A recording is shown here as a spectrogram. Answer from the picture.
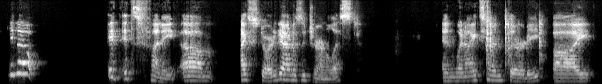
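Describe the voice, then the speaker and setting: This woman speaks very slowly with a New York accent. Her pitch is fairly low. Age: 60s. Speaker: former journalist and salesperson. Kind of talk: interview.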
